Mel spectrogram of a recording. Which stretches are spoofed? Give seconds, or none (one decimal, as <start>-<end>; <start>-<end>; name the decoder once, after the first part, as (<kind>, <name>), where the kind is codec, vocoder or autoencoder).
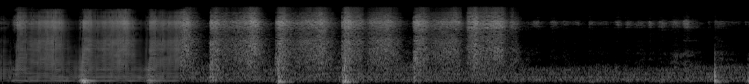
0.0-1.8 (vocoder, BigVGAN v2)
